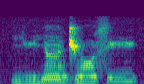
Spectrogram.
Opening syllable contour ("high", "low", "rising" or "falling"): low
